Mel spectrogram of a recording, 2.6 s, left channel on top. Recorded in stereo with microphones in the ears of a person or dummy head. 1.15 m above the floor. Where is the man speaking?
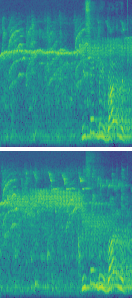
65° left (ahead or behind), 1.3 m.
